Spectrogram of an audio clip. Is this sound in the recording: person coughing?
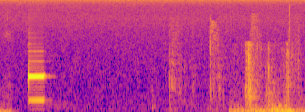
no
